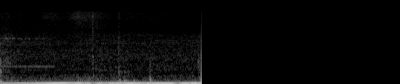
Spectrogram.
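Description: Low rumble of a car heard from inside the cabin as it moves off, cut off abruptly about halfway through into complete silence.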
